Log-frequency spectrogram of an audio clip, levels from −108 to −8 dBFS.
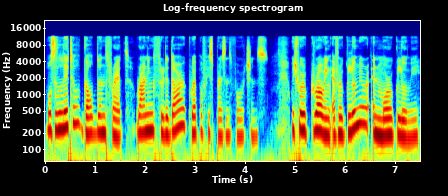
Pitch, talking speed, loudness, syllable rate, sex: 210 Hz, 185 wpm, -17 LUFS, 5.1 syllables/s, female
